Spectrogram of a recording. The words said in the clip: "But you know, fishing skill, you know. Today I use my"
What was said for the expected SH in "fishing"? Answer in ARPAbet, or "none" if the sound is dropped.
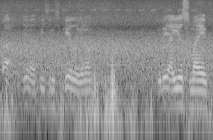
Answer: S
